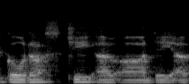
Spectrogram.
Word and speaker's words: Gordos: So for your benefit, because I didn't spell it out, Surname is Gordos, Gordos for sugar.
